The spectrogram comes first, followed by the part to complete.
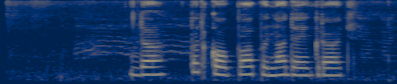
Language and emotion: Russian, sad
